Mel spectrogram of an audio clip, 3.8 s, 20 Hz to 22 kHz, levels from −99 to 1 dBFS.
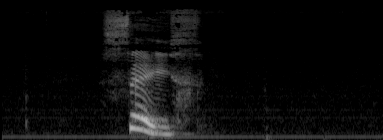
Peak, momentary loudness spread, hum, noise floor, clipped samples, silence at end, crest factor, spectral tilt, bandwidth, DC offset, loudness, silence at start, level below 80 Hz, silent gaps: -20 dBFS; 23 LU; none; -78 dBFS; under 0.1%; 2 s; 24 dB; -5 dB/octave; 16.5 kHz; under 0.1%; -36 LUFS; 1.1 s; under -90 dBFS; none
